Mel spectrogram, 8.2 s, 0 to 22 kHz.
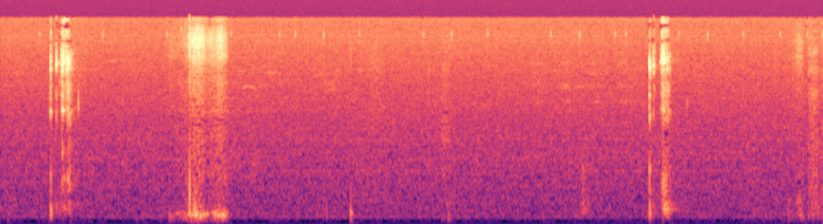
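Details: A 12-week-old Rottweiler puppy, falling asleep, hiccups in short, soft jerky bursts separated by several seconds of quiet.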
